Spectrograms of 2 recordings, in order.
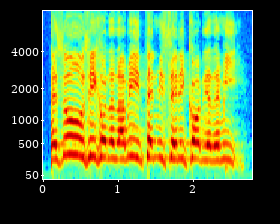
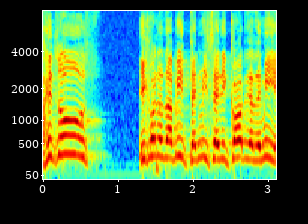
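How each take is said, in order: First: High, loud crying out for mercy; desperate shout. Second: Very high, loud cry for mercy; louder desperate shout. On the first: Blind Bartimeo begging Jesus as he passes, desperate high shout. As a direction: call out with all your need. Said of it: "Y empieza a gritar, desesperado". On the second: Bartimeo crying out louder as the crowd hushes him, desperate shout. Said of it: "más gritaba". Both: Retold or imitated.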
